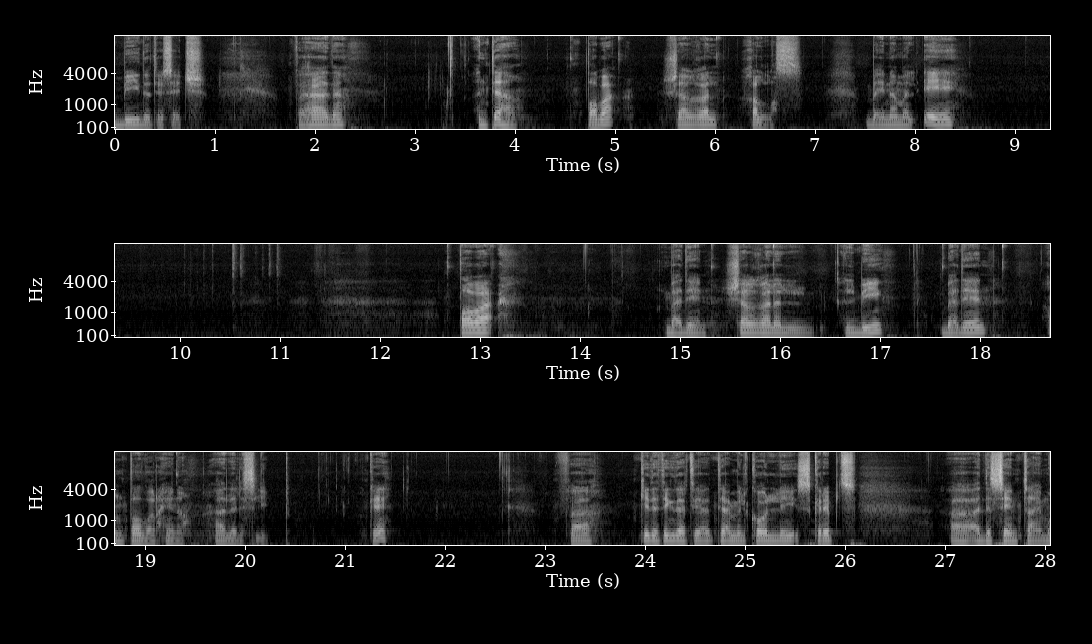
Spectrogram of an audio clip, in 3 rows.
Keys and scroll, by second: 9.9 Left, 10.1 Left, 10.2 Left, 10.5 BackSpace, 10.7 a, 10.9 Return.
